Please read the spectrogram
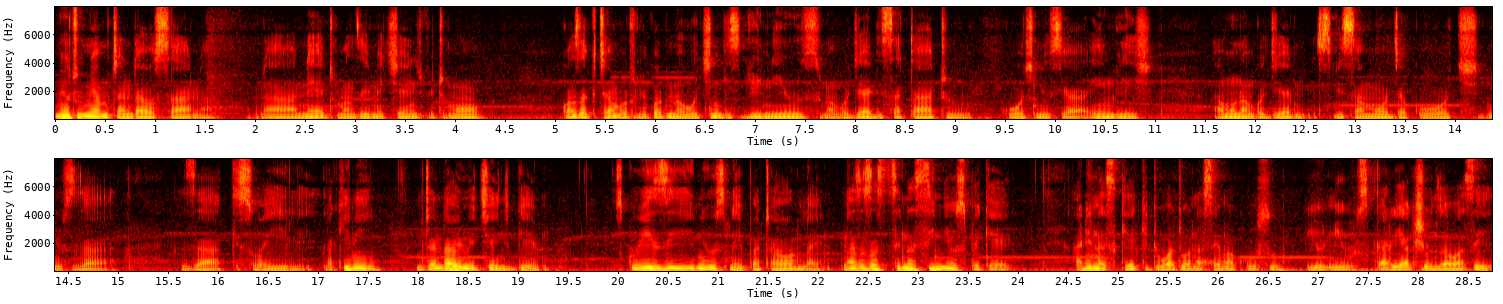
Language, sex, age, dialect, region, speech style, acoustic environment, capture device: Swahili, male, 25-34, Kenya - Nairobi Sheng-influenced, Kenya, tired, silence; nature, mobile / Linux / Chrome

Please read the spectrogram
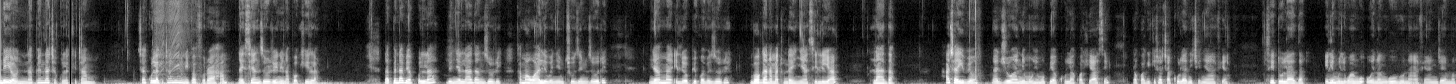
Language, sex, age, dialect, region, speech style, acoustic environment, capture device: Swahili, female, 25-34, Kenya - Mombasa, Kenya, relaxed; focused, silence, mobile / Linux / Chrome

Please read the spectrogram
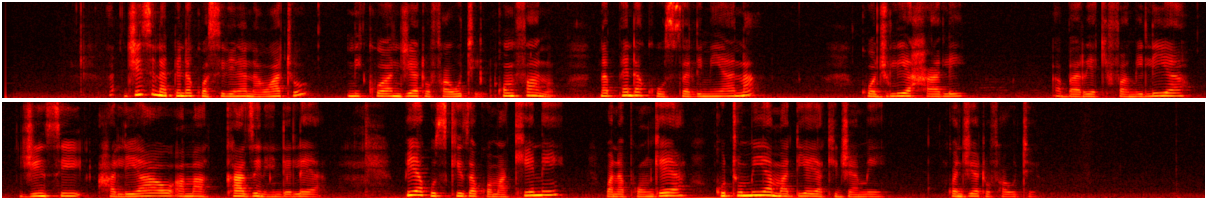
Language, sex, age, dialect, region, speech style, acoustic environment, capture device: Swahili, female, 25-34, Kenya - Nairobi Sheng-influenced, Kenya, happy, silence, desktop / Windows / Chrome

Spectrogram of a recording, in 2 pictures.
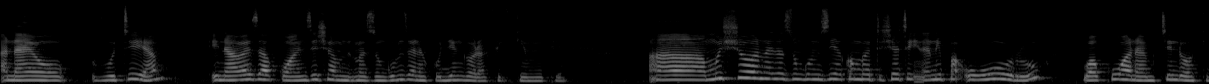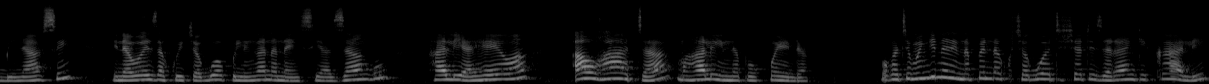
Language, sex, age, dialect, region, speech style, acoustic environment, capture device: Swahili, female, 25-34, Kenya - Nairobi Sheng-influenced, Kenya, relaxed; focused, nature; silence, desktop / Windows / Chrome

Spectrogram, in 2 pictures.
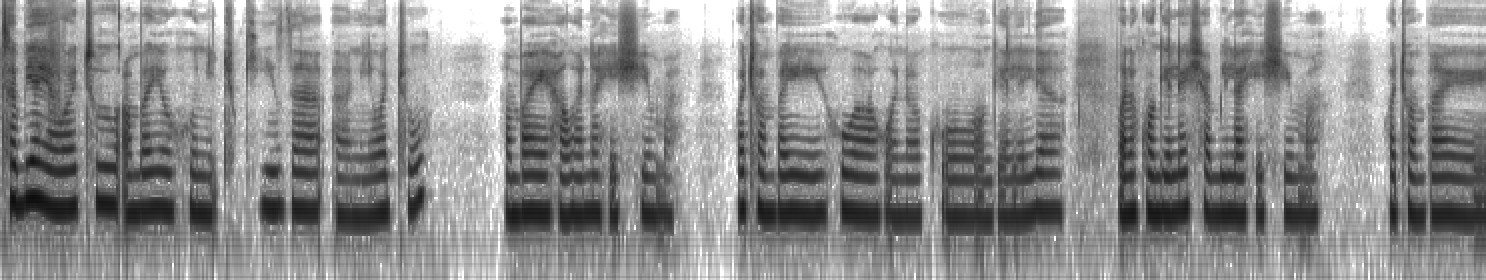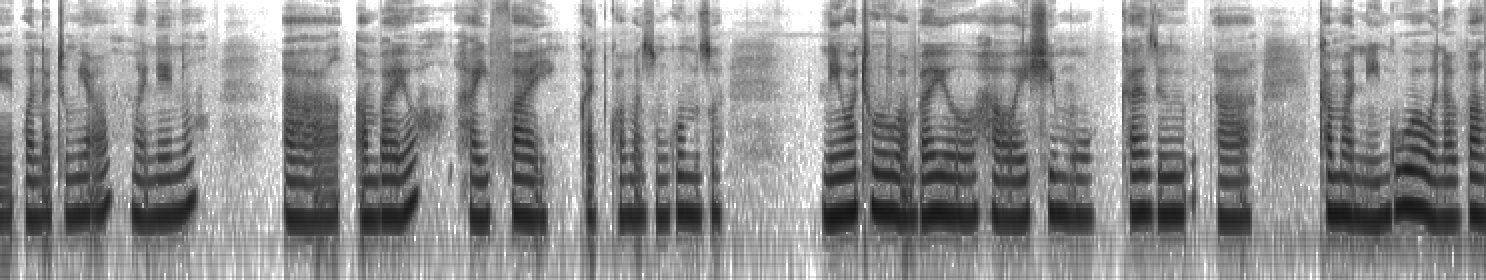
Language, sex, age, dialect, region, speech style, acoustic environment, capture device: Swahili, female, 18-24, Kenya - Mombasa, Kenya, relaxed, silence, mobile / Linux / Chrome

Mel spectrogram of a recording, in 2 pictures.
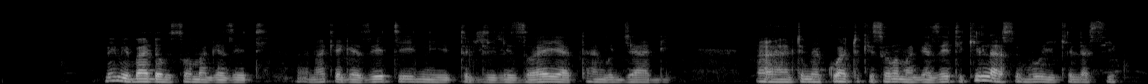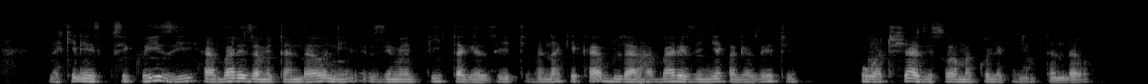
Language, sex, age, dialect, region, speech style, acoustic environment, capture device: Swahili, male, 35-44, Kenya - Mombasa, Kenya, happy; focused; relaxed, nature; silence, desktop / Windows / Chrome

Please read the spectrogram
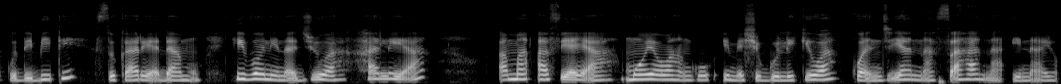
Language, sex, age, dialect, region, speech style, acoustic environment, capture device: Swahili, female, 25-34, Kenya - Nairobi Sheng-influenced, Kenya, anxious, nature, mobile / Linux / Chrome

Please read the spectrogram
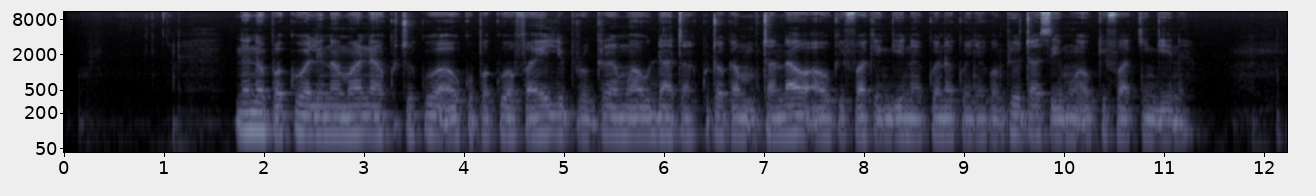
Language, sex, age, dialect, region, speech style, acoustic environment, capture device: Swahili, male, 18-24, Kenya - Nairobi Sheng-influenced, Kenya, relaxed, silence, desktop / Windows / Chrome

